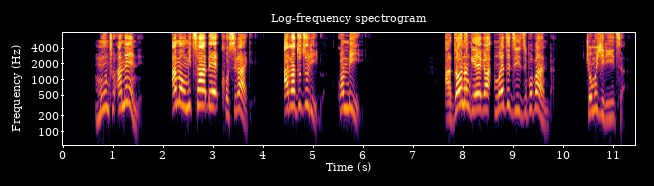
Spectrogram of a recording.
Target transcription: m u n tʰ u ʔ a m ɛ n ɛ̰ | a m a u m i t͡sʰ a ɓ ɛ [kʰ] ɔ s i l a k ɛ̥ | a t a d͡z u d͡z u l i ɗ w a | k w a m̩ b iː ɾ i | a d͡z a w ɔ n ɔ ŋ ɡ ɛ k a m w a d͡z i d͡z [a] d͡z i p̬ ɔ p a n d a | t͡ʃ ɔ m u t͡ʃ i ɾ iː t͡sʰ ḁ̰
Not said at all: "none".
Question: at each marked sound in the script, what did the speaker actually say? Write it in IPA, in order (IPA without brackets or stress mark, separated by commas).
kʰ, i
